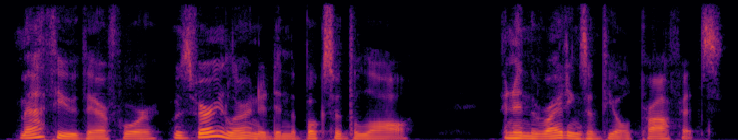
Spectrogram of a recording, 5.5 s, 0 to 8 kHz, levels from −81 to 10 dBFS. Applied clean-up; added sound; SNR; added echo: none; none; none; none.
